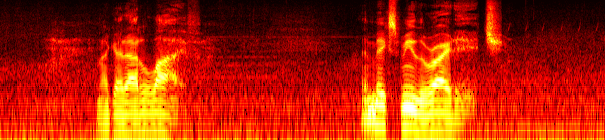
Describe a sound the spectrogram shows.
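A second man answers in a calm, low voice, close by.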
